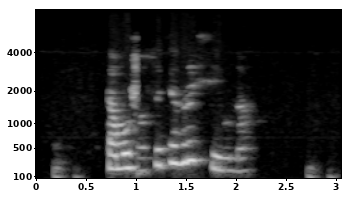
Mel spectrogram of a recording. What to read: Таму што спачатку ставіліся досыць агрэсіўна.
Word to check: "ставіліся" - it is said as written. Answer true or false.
false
